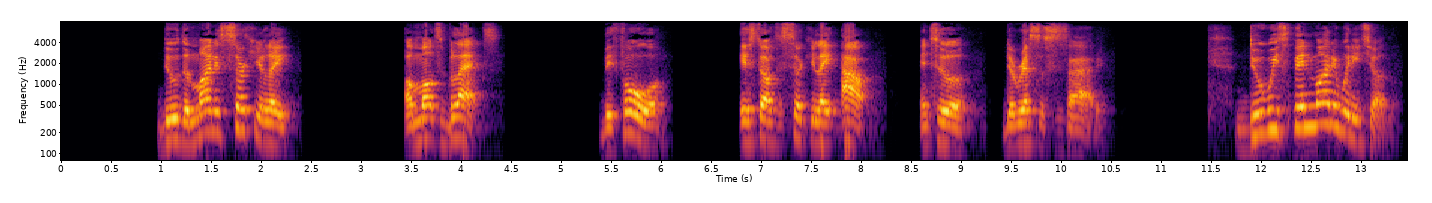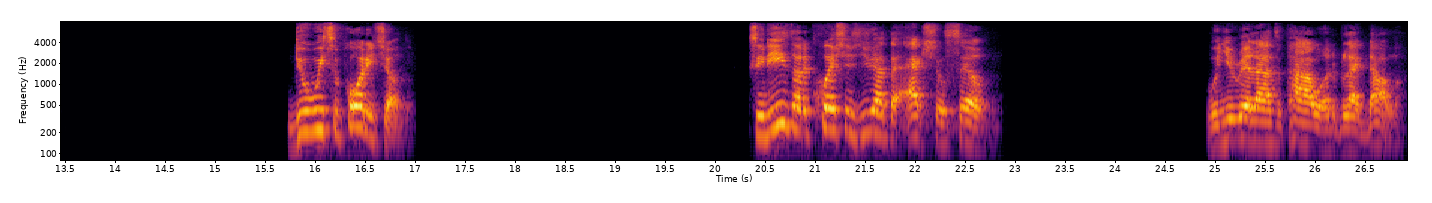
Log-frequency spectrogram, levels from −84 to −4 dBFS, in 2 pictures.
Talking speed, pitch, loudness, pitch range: 105 wpm, 220 Hz, -17 LUFS, 180-290 Hz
